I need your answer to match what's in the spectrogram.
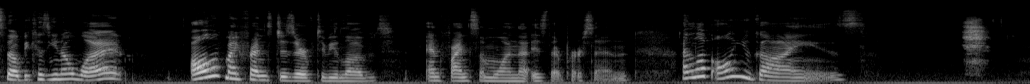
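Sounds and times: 
speech: 0:00.0 - 0:08.7, 0:09.6 - 0:09.9
nose sniffle: 0:09.6 - 0:10.0.

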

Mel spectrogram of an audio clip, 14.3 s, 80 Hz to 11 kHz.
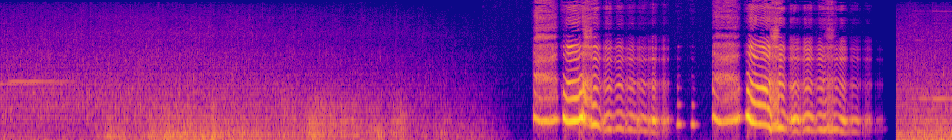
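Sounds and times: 
mother crying in anguished wailing sobs while on the phone: 0:08.0 - 0:13.3.

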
